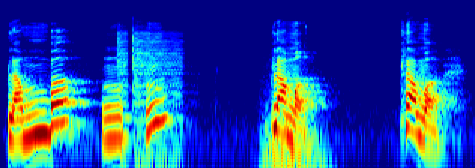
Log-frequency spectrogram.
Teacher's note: Notice that the B is silent in this word.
